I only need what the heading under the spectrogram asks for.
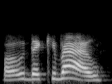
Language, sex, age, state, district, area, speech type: Odia, female, 45-60, Odisha, Angul, rural, conversation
